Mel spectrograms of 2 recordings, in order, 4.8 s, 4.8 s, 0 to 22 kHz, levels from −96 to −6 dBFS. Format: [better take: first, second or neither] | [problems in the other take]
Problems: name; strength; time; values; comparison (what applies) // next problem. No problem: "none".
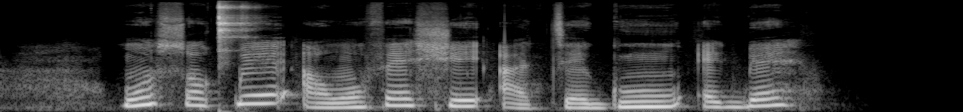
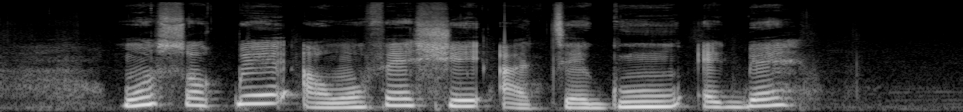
second | noise reduction (neural mask model Resemble Enhance denoiser)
